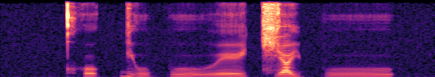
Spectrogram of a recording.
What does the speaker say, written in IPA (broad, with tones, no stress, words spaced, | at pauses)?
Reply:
kʰo˧˥k̚ ju˩˧puː˧˩ʋeː˧t͡ɕa˥˨j puː˧˥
